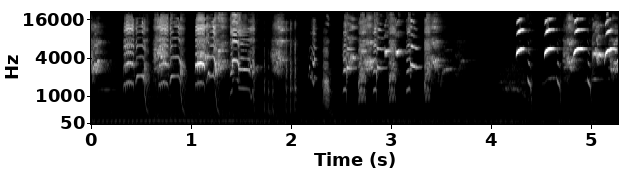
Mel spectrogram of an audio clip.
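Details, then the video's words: Nias hill myna singing hard, used as a lure to get silent birds singing: rough grating squawks and chatters, a short lull, then several clear ringing whistled notes and clicks, low hum behind. "Ocehan Jalak Nias Gacor | Silahkan di coba untuk pancingan bunyi jalak nias yang diam"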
